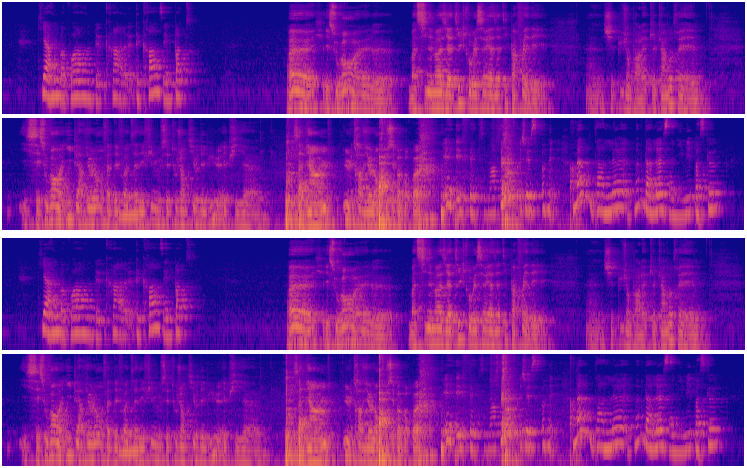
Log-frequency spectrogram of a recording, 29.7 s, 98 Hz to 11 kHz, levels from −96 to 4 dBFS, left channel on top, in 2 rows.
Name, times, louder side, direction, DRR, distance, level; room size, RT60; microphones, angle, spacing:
voice 1, 0.8-3.8 17.2-17.7 20.0-20.2 20.7-20.9 21.8-22.0 23.7-29.2, equal, 20° left, 1 dB, 2.1 m, -44 dB
voice 2, 5.7-7.8 8.1-10.9 11.7-14.0 14.3-14.5 15.2-20.1 20.7-21.4 21.7-23.7, left 1 dB, 5° left, 0 dB, 2.1 m, -41 dB
sound 1, 18.7-26.4, right 1 dB, 90° right, 7.4 m, -41 dB
24.0 x 11.5 x 4.2 m, 0.79 s
head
